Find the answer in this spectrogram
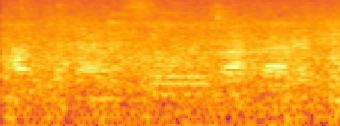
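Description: Indistinct voices of a group of people, short scattered calls and chatter over a steady background hiss.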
